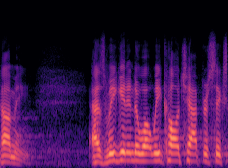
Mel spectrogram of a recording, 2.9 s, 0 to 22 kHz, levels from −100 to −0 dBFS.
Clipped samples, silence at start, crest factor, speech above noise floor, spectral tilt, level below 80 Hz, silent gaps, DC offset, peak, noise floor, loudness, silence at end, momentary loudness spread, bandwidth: under 0.1%; 0 s; 18 dB; 37 dB; -7 dB/octave; -82 dBFS; none; under 0.1%; -12 dBFS; -65 dBFS; -29 LUFS; 0 s; 7 LU; 7.8 kHz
